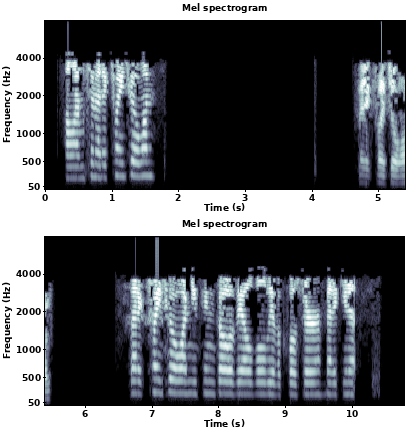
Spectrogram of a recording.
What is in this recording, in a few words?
Fire Departments Mesa Simulcast; TOPAZ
